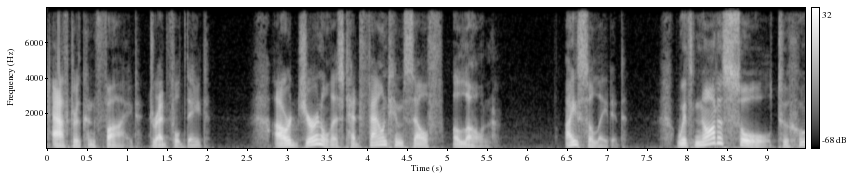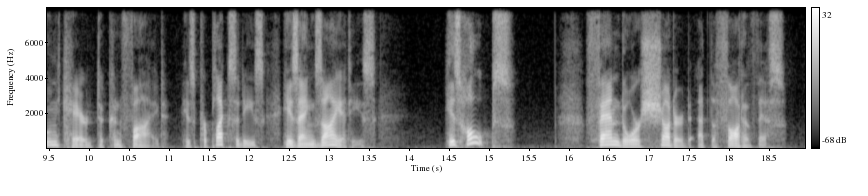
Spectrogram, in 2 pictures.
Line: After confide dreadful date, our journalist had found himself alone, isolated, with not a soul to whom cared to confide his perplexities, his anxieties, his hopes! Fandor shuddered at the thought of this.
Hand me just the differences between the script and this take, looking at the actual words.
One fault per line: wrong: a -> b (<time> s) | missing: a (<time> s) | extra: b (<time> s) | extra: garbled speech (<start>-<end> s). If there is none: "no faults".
no faults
